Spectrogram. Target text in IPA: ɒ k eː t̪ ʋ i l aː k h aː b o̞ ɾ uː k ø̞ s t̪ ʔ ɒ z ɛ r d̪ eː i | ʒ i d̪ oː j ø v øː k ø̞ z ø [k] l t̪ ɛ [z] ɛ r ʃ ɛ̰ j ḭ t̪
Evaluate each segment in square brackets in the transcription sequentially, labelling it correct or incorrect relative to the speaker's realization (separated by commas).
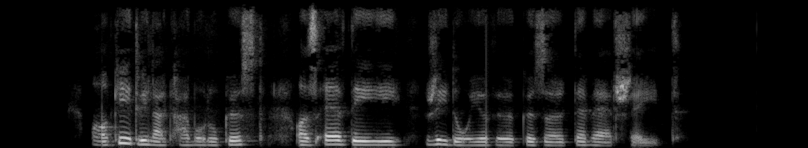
incorrect, incorrect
